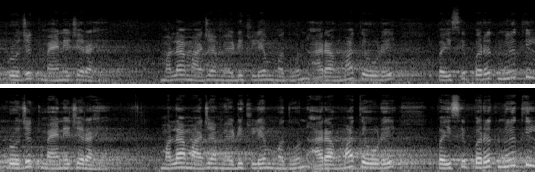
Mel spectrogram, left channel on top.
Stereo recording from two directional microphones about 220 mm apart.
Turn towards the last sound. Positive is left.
turn(degrees=-30)  # may be behind; listen again after turning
